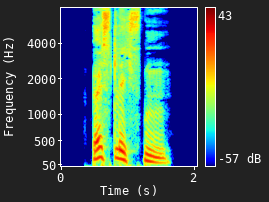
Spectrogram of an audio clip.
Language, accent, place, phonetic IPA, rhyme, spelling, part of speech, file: German, Germany, Berlin, [ˈœstlɪçstn̩], -œstlɪçstn̩, östlichsten, adjective, De-östlichsten.ogg
- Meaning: 1. superlative degree of östlich 2. inflection of östlich: strong genitive masculine/neuter singular superlative degree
